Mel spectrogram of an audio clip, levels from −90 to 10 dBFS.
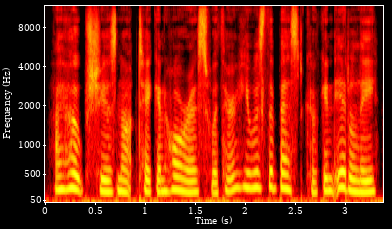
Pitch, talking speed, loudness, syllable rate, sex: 220 Hz, 285 wpm, -17 LUFS, 6.6 syllables/s, female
